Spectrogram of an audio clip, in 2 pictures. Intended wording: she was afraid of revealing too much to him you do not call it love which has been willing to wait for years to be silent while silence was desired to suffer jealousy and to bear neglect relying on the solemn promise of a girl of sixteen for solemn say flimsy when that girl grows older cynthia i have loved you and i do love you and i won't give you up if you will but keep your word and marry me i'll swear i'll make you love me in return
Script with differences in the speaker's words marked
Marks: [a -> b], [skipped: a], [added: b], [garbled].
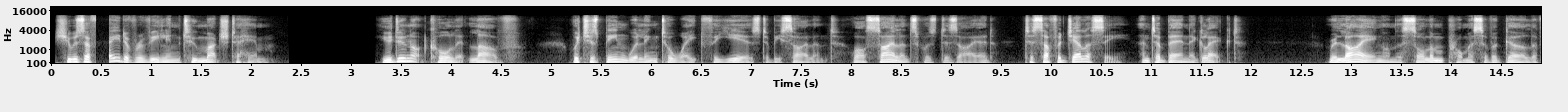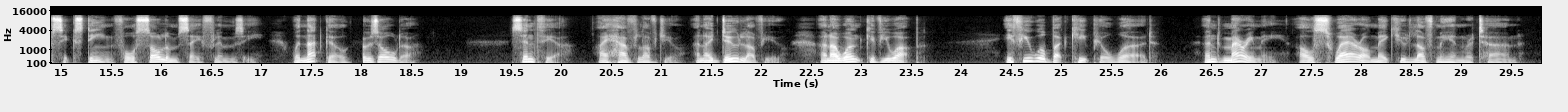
she was afraid of revealing too much to him you do not call it love which has been willing to wait for years to be silent while silence was desired to suffer jealousy and to bear neglect relying on the solemn promise of a girl of sixteen for solemn say flimsy when that girl grows older cynthia i have loved you and i do love you and i won't give you up if you will but keep your word and marry me i'll swear i'll make you love me in return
